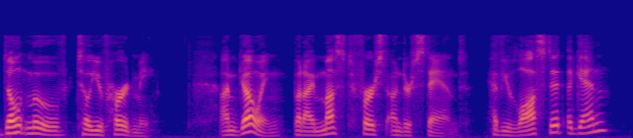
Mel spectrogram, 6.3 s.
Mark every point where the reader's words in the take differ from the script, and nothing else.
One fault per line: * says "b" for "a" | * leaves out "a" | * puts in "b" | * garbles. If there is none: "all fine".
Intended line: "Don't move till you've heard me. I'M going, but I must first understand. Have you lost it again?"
all fine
